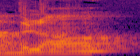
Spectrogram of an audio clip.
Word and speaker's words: blanc: Attention à blanc, on ne prononce pas le C, mais on l'écrit.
